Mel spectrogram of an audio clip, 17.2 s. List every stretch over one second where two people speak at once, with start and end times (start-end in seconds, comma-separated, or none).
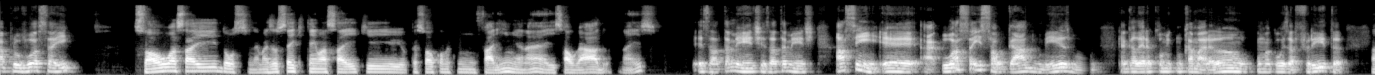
none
